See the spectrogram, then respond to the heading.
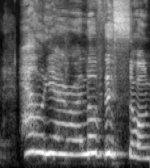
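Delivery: very loud, high-pitched yelled outburst. Recounting a random guy in the background, retelling his scream. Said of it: "just screamed".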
